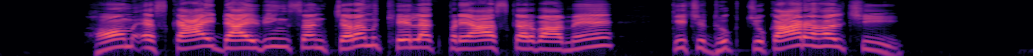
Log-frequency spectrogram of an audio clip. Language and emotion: Maithili, fearful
